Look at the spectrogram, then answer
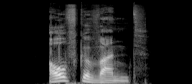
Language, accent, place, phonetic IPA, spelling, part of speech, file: German, Germany, Berlin, [ˈaʊ̯fɡəˌvant], aufgewandt, verb, De-aufgewandt.ogg
- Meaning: past participle of aufwenden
